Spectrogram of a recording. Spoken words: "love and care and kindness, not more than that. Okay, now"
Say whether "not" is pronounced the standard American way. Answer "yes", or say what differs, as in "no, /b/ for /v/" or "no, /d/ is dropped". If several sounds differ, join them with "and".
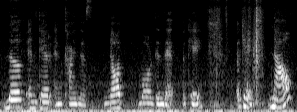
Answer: yes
